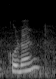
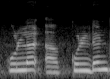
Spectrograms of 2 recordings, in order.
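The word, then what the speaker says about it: couldn't: इसको कुडंट पढ़ते हैं, कुल्डंट नहीं पढ़ना है, ओके।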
